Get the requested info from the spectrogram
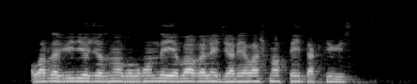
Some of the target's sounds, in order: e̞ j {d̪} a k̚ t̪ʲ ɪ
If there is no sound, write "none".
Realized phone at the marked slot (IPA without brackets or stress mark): t̪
